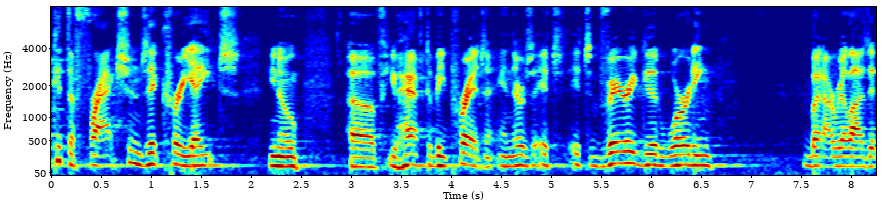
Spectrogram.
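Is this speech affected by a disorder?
No.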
